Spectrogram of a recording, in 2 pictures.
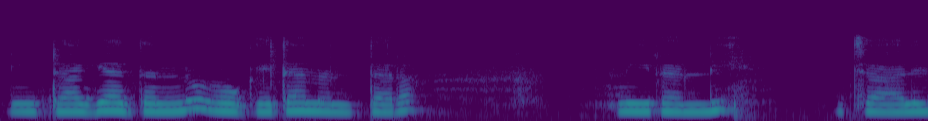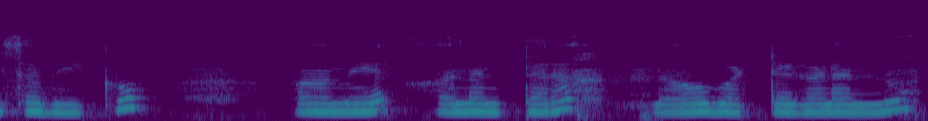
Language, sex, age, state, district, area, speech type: Kannada, female, 18-30, Karnataka, Chitradurga, rural, spontaneous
